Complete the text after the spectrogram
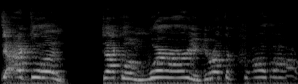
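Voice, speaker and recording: Putting on a character voice in a raised, projected voice, a man speaks at a moderate pace with an extremely high pitch. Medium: actual play. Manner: urgent, frantic.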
